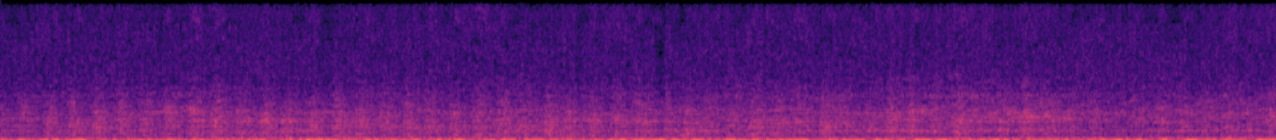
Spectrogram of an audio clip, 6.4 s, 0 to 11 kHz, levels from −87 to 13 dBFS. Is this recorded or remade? remade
